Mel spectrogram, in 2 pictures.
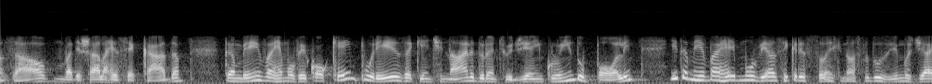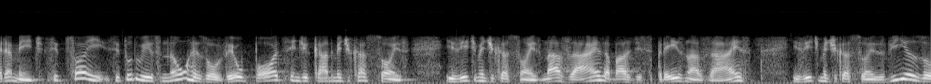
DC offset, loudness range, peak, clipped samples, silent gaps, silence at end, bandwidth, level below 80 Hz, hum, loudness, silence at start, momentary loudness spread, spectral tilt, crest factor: under 0.1%; 1 LU; 0 dBFS; under 0.1%; none; 0 s; 4 kHz; -42 dBFS; none; -13 LUFS; 0 s; 6 LU; -9.5 dB/octave; 12 dB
